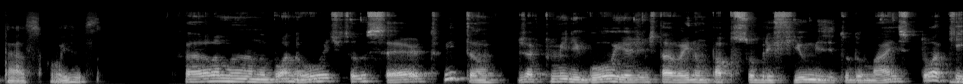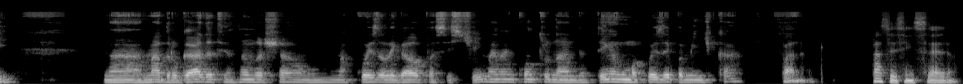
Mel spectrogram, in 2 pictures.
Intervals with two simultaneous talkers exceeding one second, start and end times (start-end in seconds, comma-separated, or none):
none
